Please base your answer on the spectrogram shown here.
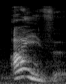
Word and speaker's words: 合図: たが答えですちょっと変な読み方じゃないですねそんなに変じゃないですよ大丈夫覚えられます合図この感じです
